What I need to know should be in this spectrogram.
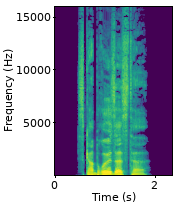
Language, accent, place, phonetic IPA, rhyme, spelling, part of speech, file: German, Germany, Berlin, [skaˈbʁøːzəstə], -øːzəstə, skabröseste, adjective, De-skabröseste.ogg
- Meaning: inflection of skabrös: 1. strong/mixed nominative/accusative feminine singular superlative degree 2. strong nominative/accusative plural superlative degree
